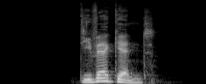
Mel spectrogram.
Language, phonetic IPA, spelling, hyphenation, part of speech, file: German, [ˌdivɛʁˈɡɛnt], divergent, di‧ver‧gent, adjective, De-divergent.ogg
- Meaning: divergent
